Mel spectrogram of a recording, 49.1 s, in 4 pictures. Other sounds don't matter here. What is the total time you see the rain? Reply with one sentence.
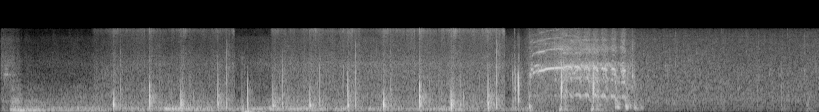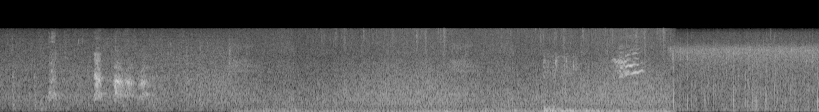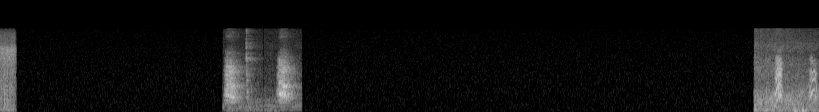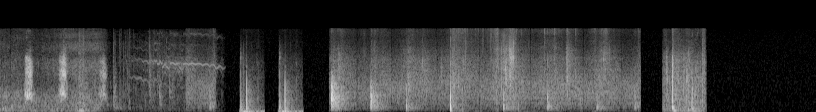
The rain can be heard for 25 seconds in total.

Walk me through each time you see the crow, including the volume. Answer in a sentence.
You can't hear the crow here.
